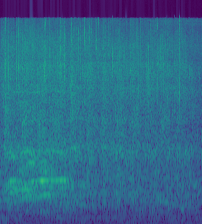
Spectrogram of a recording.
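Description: Audience applauding, loudest at the start and dying away over the next few seconds.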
